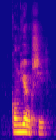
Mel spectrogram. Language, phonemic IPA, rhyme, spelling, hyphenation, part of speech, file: Dutch, /ˌkɔnˈjʏŋk.si/, -ʏŋksi, conjunctie, con‧junc‧tie, noun, Nl-conjunctie.ogg
- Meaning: 1. syzygy 2. conjunction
